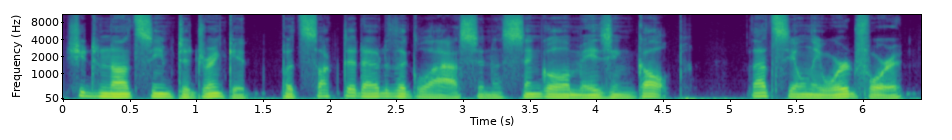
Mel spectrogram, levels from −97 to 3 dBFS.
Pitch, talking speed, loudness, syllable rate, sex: 100 Hz, 225 wpm, -17 LUFS, 5.4 syllables/s, male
